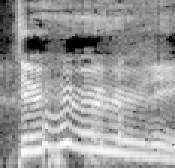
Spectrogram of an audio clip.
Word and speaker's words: Doherty: Doherty. The H is silent except when I pronounce it.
